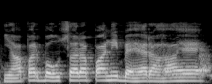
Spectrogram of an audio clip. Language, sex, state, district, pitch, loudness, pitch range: Hindi, male, Uttar Pradesh, Shamli, 165 Hz, -14 LUFS, 155-185 Hz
